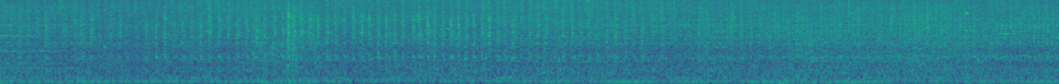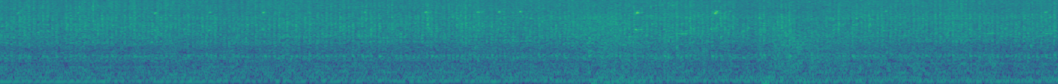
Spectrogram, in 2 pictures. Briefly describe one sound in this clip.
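Tank tracks clatter and squeak over cobblestones.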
